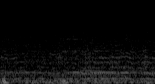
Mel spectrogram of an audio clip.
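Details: Small western honey bee swarm settled on a fence post, described as not terribly aggressive in this state; a steady, low continuous buzz with a faint hum, no other clear sounds.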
